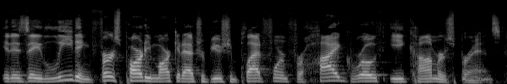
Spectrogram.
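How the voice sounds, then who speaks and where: A man's voice: mid-range voice, moderate pace, fairly bright tone, no echo, studio quality. A man hosting a podcast interview with a polished, upbeat radio-style delivery. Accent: neutral American broadcast. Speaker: podcast host.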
